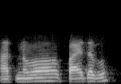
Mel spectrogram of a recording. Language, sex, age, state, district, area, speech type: Assamese, male, 45-60, Assam, Charaideo, rural, conversation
